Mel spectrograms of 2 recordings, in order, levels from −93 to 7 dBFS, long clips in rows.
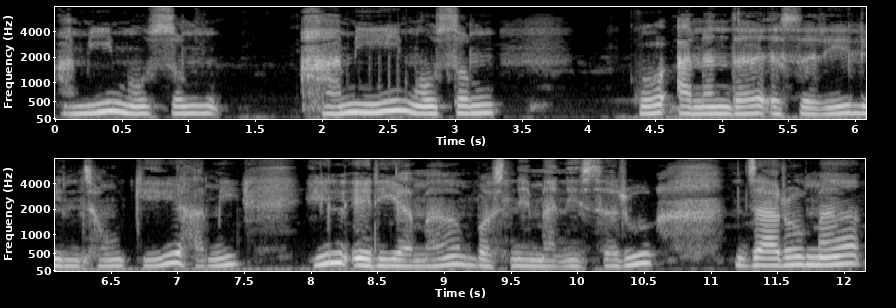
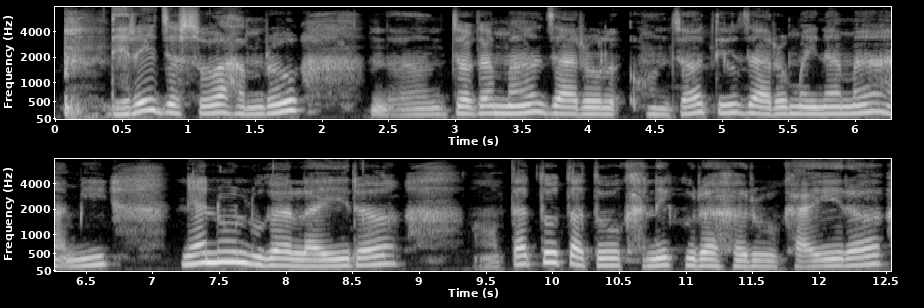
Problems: continuous background conversations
